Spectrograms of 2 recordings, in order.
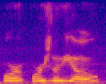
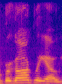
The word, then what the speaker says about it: Bergoglio: But how do you pronounce his last name? Bergoglio. Bergoglio. Oh, Bergoglio, yes.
